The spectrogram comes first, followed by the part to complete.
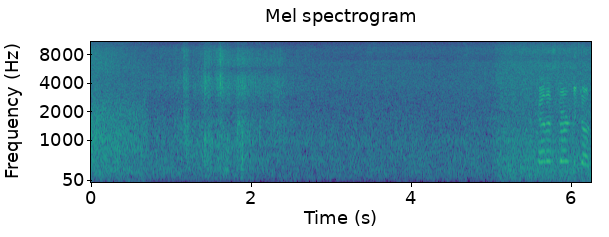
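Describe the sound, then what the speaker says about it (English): A large waterfall in the High Sierra along the John Muir Trail pours into a pool, a steady, distant rushing roar of falling water, with faint voices near the end. "It's like looking out over a huge waterfall."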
